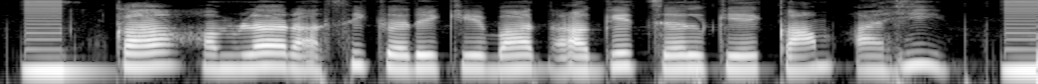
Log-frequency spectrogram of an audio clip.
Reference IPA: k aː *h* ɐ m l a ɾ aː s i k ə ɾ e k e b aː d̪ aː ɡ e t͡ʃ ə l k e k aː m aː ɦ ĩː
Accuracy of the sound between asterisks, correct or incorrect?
correct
